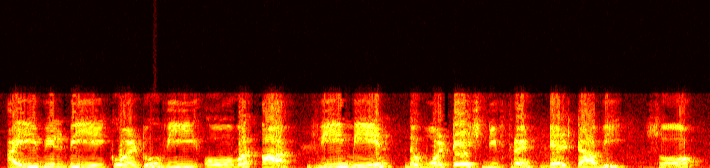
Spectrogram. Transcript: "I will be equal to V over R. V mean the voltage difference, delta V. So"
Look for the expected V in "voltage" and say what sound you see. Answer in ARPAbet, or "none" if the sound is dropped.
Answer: V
